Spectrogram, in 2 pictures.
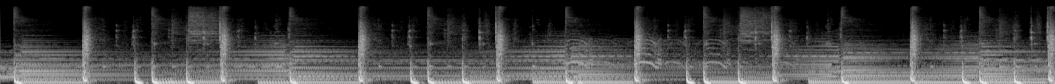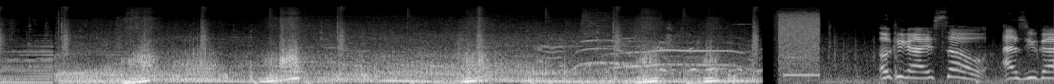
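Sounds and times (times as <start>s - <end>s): music: 0.0s - 11.4s, 12.5s - 18.2s
car engine revving: 11.1s - 18.2s
short beep: 18.3s - 18.8s
person talking: 19.4s - 21.0s.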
